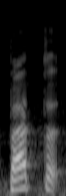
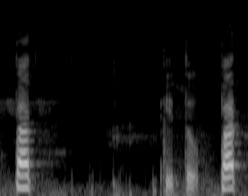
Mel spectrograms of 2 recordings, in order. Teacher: Ujung lidah menempel terkunci di gusi atas · Di sini tak sukun, maka nanti di saat kita membacanya harus menahan, jangan sampai dipantulkan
